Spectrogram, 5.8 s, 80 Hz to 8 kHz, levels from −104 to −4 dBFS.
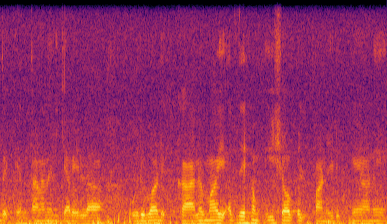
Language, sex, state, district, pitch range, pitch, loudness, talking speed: Malayalam, male, Kerala, Kasaragod, 100-110 Hz, 105 Hz, -18 LUFS, 70 wpm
